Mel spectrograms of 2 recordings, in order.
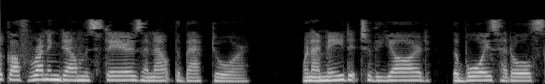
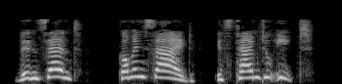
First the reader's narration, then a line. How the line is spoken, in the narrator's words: I yelled out the window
